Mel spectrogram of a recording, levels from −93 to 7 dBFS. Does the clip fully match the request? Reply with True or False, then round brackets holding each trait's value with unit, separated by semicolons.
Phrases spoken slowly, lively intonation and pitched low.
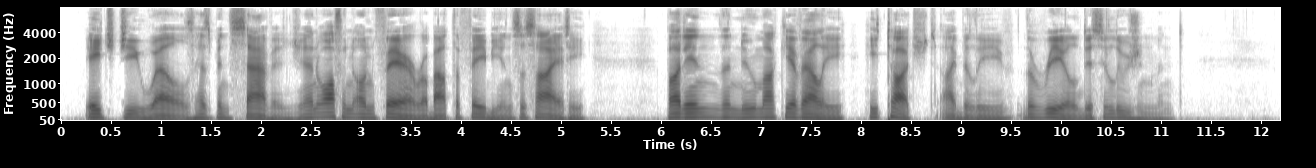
False (125 wpm; 4.8 semitones; 90 Hz)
